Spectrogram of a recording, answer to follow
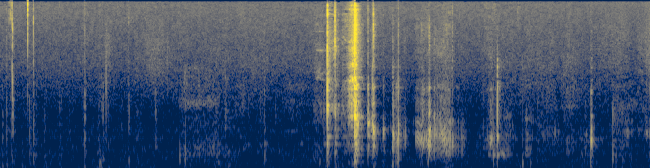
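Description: Handling a small metal tin of thinking putty: soft clicks and taps as the putty is pressed in, then a louder cluster of metal clicks and scrapes a little past halfway as the lid is fitted onto the tin.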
